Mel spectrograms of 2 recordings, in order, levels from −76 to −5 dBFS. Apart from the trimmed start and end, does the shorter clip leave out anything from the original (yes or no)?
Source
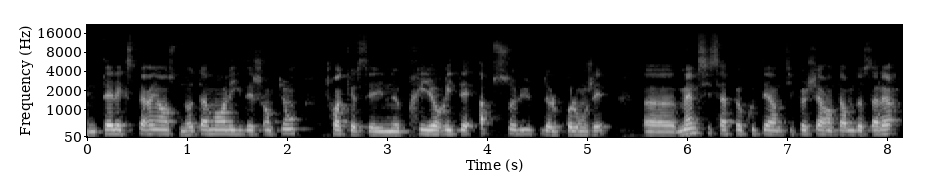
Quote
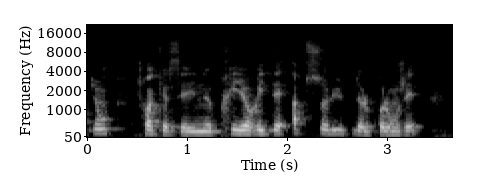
no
